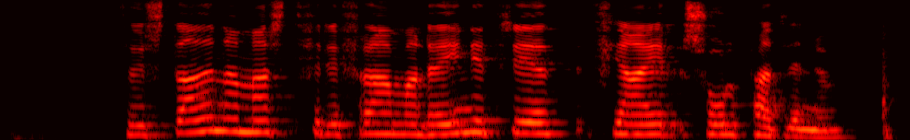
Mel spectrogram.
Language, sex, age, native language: Icelandic, female, 60-69, Icelandic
